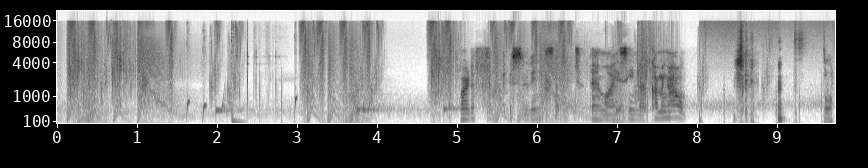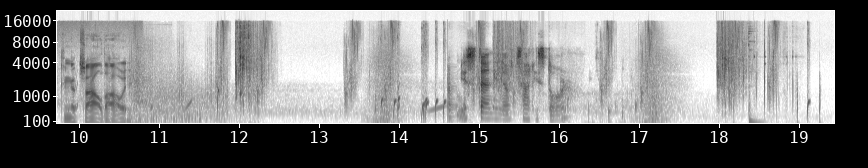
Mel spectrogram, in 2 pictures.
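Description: Short video game sound effects click, thud and chime.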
